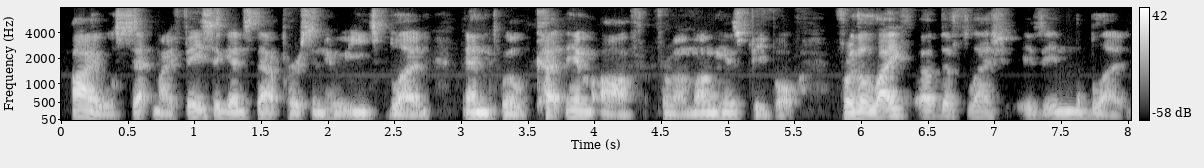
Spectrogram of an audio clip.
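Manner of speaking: measured, formal Bible reading voice; scripture reading. Acted. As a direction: read the law as holy text, steady and solemn. Reads scripture aloud, formal.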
